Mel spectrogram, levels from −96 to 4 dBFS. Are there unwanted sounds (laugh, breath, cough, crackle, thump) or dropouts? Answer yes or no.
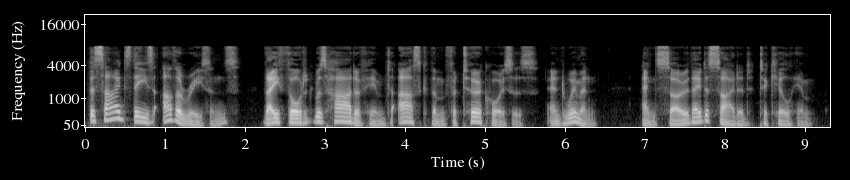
no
